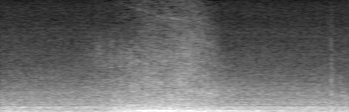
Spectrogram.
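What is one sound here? A spaceship whooshes past with a deep rumbling roar.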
